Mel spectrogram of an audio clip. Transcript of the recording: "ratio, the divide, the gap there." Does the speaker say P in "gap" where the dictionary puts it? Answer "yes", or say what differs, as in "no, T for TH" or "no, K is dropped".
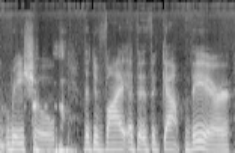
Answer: yes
